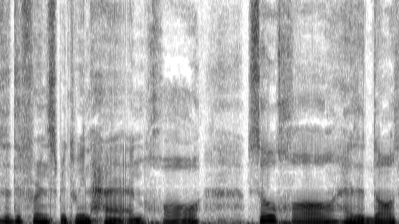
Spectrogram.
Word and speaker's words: خ: So Kha, this is a heavy letter. So in Arabic we have 7 heavy letters. These letters we collected in phrase خص ضغط قض. So when you pronounce these letters, you will fold your mouth by the letter and you will elevate your posterior part of the tongue towards the roof.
